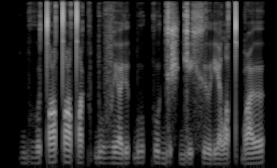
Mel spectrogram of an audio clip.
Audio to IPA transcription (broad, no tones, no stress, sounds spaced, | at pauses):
bʱ ʊ t ʊ tˤ ʊ tˤ u k ɓ u v e ɐ̯ ɾʲ ʊ ɓ u k u ɡʲ ə ʃ ɡʲ e xʲ ʊ ɾʲ e lʲ ə tˤ ɓ ə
